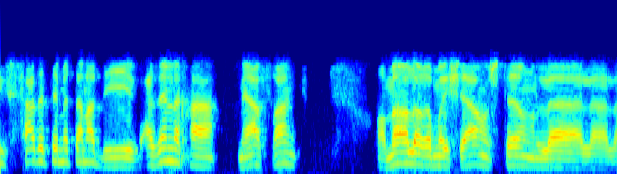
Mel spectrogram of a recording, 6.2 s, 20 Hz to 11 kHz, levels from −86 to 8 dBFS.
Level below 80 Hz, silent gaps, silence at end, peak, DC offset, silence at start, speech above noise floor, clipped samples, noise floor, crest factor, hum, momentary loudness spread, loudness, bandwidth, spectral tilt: -68 dBFS; none; 0 s; -10 dBFS; under 0.1%; 0 s; 25 dB; under 0.1%; -51 dBFS; 18 dB; none; 6 LU; -26 LUFS; 4.5 kHz; -8.5 dB/octave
